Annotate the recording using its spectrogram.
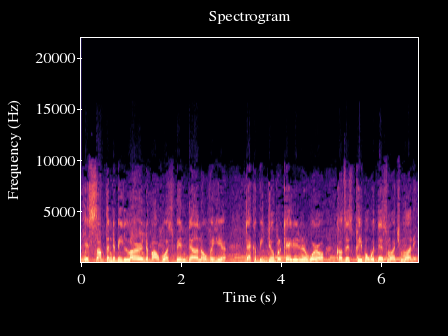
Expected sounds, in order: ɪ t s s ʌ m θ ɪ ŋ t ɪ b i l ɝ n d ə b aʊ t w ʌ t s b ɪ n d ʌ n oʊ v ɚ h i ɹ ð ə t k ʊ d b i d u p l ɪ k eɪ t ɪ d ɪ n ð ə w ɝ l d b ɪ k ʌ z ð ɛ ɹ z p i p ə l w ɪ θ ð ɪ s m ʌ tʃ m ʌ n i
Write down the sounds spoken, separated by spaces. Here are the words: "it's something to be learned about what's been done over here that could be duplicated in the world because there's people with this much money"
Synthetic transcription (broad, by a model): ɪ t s s ʌ m θ ɪ ŋ t ɪ b i l ɝ n d ə b aʊ t w ʌ t s b ɪ n d ʌ n oʊ v ɚ h i ɹ ð ə t k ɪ d b i d u p l ɪ k eɪ t ɪ d ɪ n ð ə w ɝ l d k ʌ z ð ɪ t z p i p l w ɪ ð ɪ s m ʌ tʃ m ʌ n i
